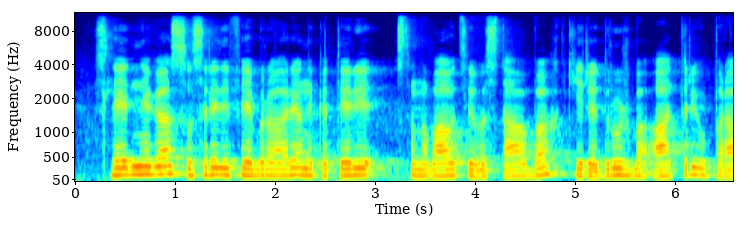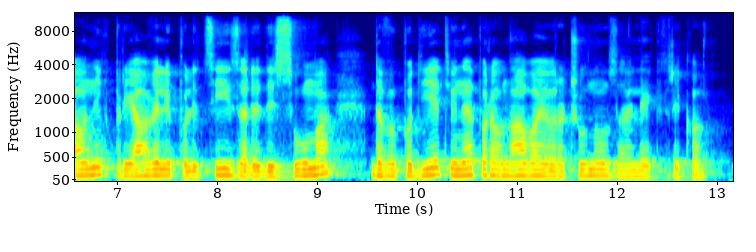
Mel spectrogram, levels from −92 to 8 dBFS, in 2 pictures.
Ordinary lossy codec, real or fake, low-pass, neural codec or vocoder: none; real; 10.8 kHz; none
